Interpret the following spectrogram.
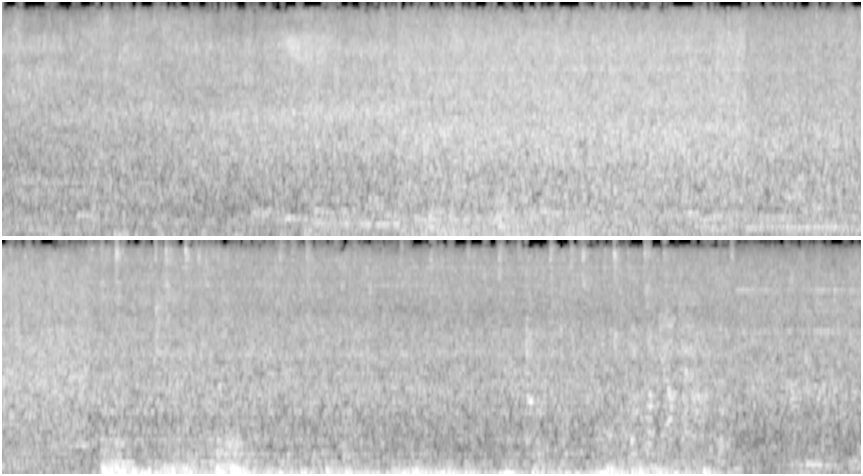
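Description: A deep, thunder-like rumble. It gets louder about four seconds in and louder again, suddenly, near ten seconds in.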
